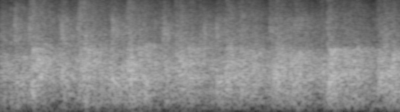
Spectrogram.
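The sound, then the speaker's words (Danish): Audience applause welcoming a guest, a dense, even wash of clapping that holds steady from start to finish with no voices over it. “Og giv lige Helle en hånd også.”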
